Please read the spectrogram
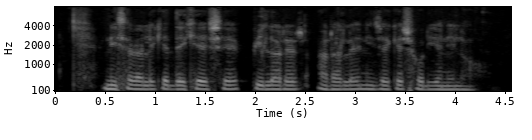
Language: Bangla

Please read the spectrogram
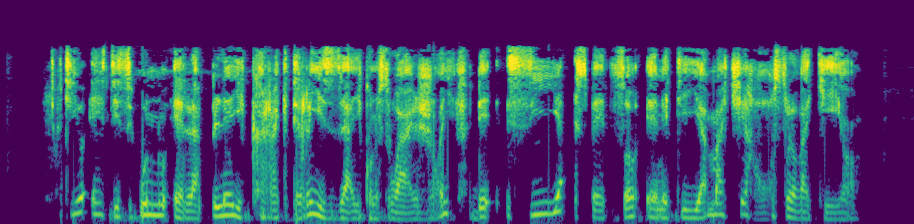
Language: Esperanto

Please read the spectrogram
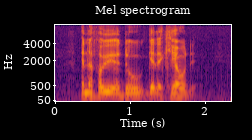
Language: Fula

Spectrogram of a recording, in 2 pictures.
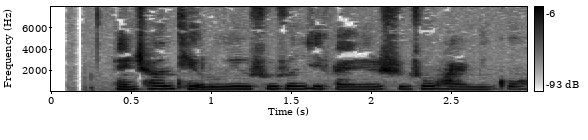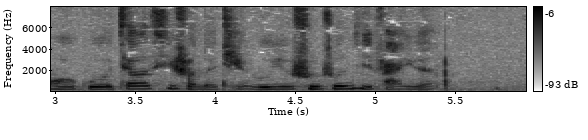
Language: Chinese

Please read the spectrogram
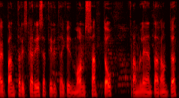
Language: Icelandic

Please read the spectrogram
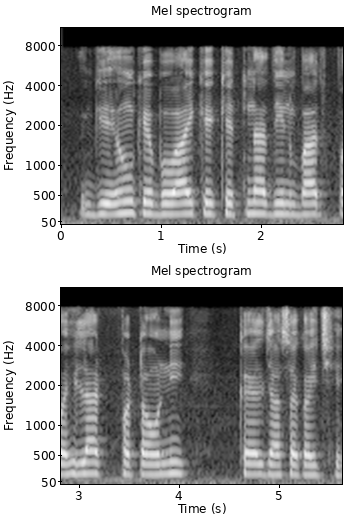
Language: Magahi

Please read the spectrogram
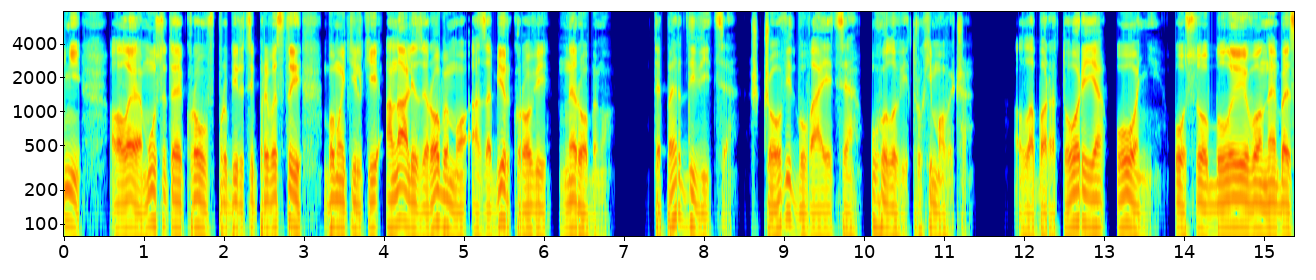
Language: Ukrainian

